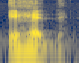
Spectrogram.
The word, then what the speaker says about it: ahead: Et head là c'est AHEAD. Ahead. Ahead. Go ahead. Là encore, on a vu que l'accent tonique là tombé sur deuxième syllabe. Là, son mot gagne deux syllabes.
